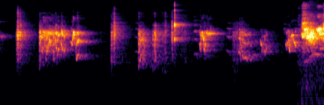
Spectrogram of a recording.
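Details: Budgerigars making short clicking, scratchy chirps in a series of separate bursts about a third of a second apart, ending in a louder harsh squawk with low rumble.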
